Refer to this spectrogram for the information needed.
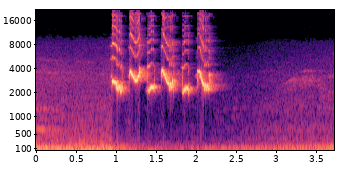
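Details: Song of the orange-headed thrush, used as a lure for mornings and evenings to make birds sing: one quick run of six loud whistled notes that rise and fall, followed by quiet with a low background hum.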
